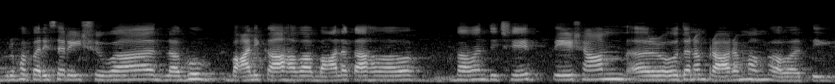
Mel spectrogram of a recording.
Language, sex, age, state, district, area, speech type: Sanskrit, female, 18-30, Andhra Pradesh, Chittoor, urban, spontaneous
